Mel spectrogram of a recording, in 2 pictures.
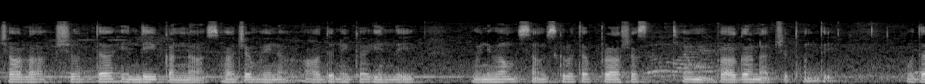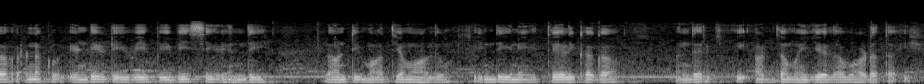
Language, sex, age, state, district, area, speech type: Telugu, male, 18-30, Telangana, Medak, rural, spontaneous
